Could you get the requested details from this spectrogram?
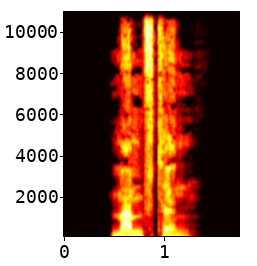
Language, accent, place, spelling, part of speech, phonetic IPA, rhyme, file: German, Germany, Berlin, mampften, verb, [ˈmamp͡ftn̩], -amp͡ftn̩, De-mampften.ogg
- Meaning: inflection of mampfen: 1. first/third-person plural preterite 2. first/third-person plural subjunctive II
